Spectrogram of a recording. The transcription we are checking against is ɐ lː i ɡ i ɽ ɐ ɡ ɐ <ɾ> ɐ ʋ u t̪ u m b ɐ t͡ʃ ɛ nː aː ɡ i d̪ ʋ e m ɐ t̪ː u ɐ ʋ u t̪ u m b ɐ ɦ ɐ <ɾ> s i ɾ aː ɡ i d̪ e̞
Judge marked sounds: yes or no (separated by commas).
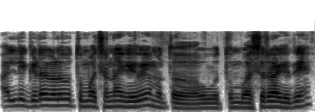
no, no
